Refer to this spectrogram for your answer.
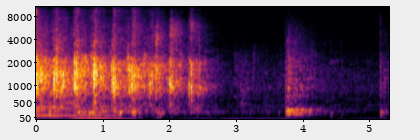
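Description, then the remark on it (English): A church audience claps for the Lord in a dense burst of applause as people go back to their seats. The applause fades out after a couple of seconds over a low steady hum, followed by a few scattered soft thumps. “Give the Lord a clap as you go back to your seat.”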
